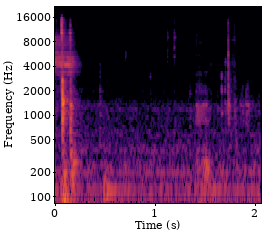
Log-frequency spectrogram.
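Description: A few computer keyboard keystrokes and clicks, the sharpest right at the start and the rest faint and spaced out, over a low steady hum.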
